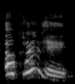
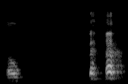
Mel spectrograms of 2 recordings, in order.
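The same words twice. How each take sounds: First: It is said in a bright, cheerful way. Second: It is said in a flat, curt way. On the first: Everything is fine and friendly. "if you put okay with an exclamation point, it's like" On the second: The writer seems upset with you. "If you put okay with a period, it's like, okay. Like, I feel like I'm in trouble"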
